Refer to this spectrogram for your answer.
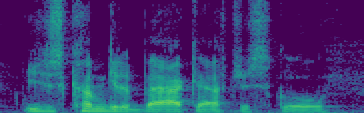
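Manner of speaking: ordinary delivery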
